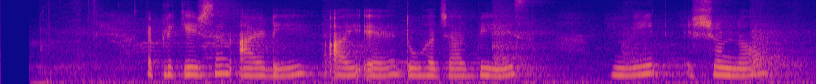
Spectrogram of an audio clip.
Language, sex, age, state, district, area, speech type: Santali, female, 30-45, Jharkhand, Seraikela Kharsawan, rural, read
